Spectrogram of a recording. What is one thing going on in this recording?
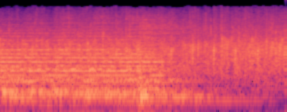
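A brass band plays a loud sustained final chord in a large hall.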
